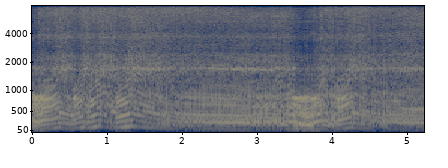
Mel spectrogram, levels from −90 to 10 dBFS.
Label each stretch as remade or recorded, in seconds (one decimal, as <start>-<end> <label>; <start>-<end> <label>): 0.0-0.5 recorded; 0.5-1.1 remade; 1.1-2.9 recorded; 2.9-4.1 remade; 4.1-5.2 recorded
